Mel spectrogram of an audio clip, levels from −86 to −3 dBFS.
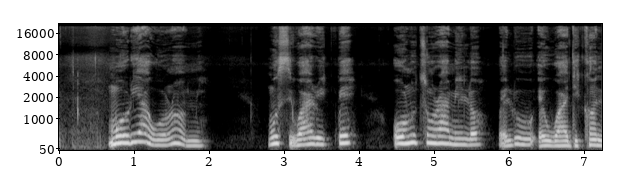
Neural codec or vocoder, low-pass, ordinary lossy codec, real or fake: vocoder, 48 kHz, 128 mel bands, Vocos; none; none; fake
